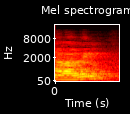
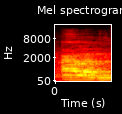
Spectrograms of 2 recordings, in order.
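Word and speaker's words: العالمين: sama guru saya ketika ada murid satu yang ngalamin malah enggak dibenerin tapi disalahin jadi disuh benerin alamin kalau itu masalah dialog selagi masih bisa dirubah bacanya pakai bahasa yang benar yang benar tu alamin Iya enggak ngalaminalam alaminam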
